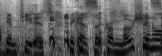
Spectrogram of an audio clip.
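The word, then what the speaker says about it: Tidus: when I call him Titas because the promotional it's video that came with my final fantasy Spirits Within soundtrack said tedious I know look he's the the official pronunciation on that is tedious for some reason and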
